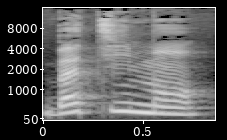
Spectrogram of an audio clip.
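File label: "batiment", French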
